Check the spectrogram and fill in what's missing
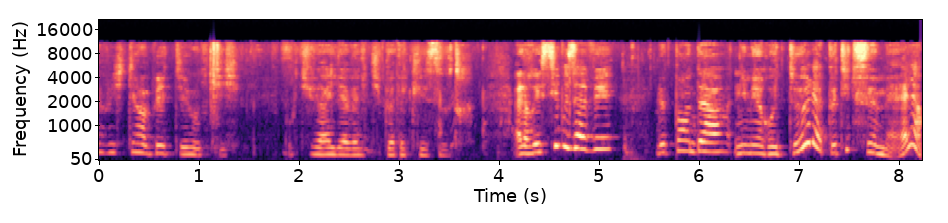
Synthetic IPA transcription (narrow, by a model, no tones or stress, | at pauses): awiʒə̥t̪eɑ̃bet̪ʰeokʲʰi | puʁkə̥t̪yaːleavɛ̃pət̪i̥pøavɛklezot̪χalɔʁisivuzaveləpɑ̃d̪anymeʁod̪ølapət̪it̪fəmɛ̰l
